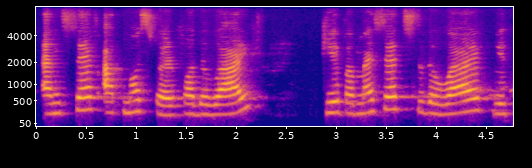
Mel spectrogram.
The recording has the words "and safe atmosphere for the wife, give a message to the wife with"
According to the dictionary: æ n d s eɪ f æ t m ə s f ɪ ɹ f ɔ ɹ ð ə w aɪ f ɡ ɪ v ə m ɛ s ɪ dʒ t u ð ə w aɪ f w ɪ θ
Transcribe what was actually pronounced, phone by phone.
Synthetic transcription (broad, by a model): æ n d s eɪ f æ t m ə s f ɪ ɹ f ɔ ɹ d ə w aɪ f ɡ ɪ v ə m ɛ s ɪ dʒ t u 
